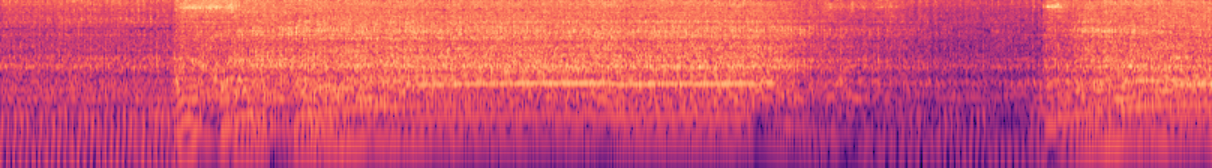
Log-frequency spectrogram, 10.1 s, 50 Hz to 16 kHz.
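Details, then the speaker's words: Craftsman 21cc Bushwacker two-stroke hedge trimmer, sitting nearly a year, started with choke then half choke: idles steadily, winds cleanly to a high even buzz and drops back; a few air bubbles in fuel. Normal idle and revving. "There is a couple air bubbles in the fuel, but I don't think it should have any real effect on it, but seems like it's running pretty good."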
